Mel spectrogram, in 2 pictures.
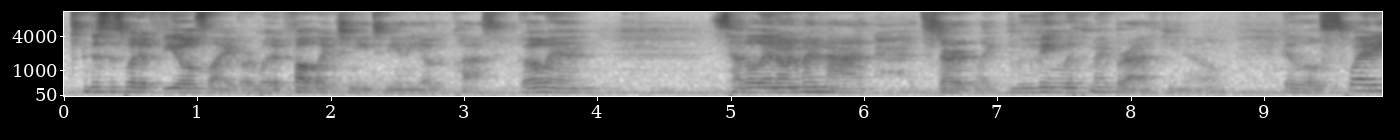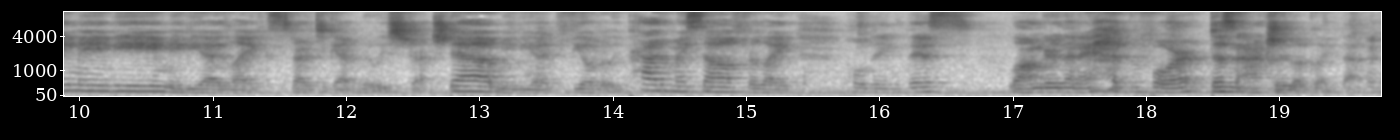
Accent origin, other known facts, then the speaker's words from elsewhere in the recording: England, United Kingdom; moved away; also born or lived in Canada; I grew up in England, so my mom would watch the BBC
